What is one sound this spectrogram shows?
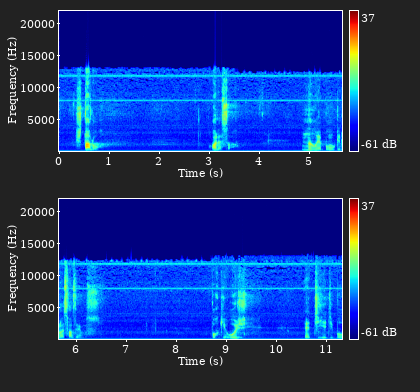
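A man speaks with animation into a microphone in a large echoing hall.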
